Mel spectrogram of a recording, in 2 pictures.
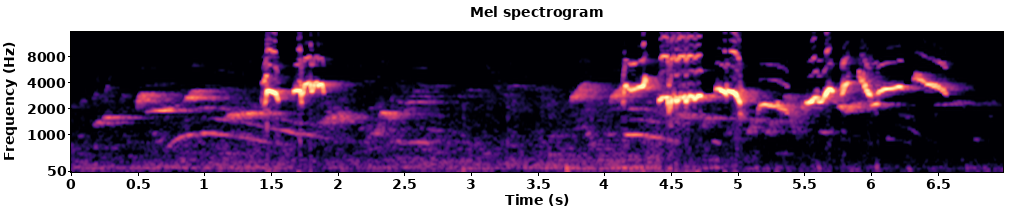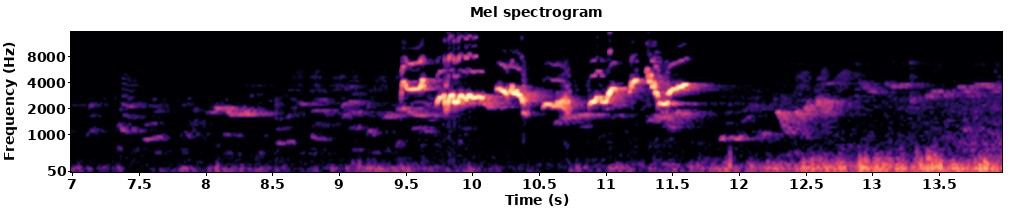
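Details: Oriental magpie-robin singing its original voice: three bursts of fast, varied whistles, trills and sharp chips, separated by short silences, ending with a low rumbling background noise.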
